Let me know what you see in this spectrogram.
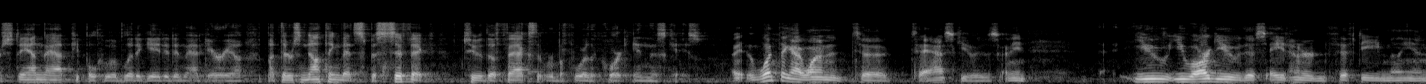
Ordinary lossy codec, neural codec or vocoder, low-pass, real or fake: Opus, 64 kbps; codec, 16 kHz, 16 kbps, FreqCodec, smaller model; 7.2 kHz; fake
